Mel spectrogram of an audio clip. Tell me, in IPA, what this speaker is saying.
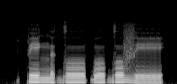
p e˧ ŋ ə˨ ɡ oː˧ ɓ o˧ ɡ o˦ v eː˨

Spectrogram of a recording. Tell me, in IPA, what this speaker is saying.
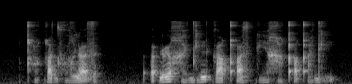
qʰ o̤ q o d x o̤ ʁ ɳ ʌ z | ʔ ʌ ʔ ɳ ʉ χ e̤ d i̤ n k ʌ qʼ o z k i̤ χ e̤ qʼ ʌ qʼ i̤ d i̤

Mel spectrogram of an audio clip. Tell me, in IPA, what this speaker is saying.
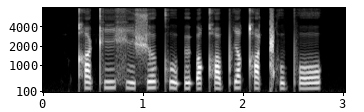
qʰ ɨ kʰ i x i ʃ ɵ kʰ u ʔ ʉ ʔ u qʰ u pʰ i qʰ ɵ ǁʰ u pʰ o

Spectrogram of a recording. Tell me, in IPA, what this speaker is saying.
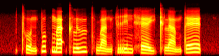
tʰ o˩˦ n p o˥˩ k̚ m a˥˩ ʔ kʰ l ɯː˥˩ kʰ w a˩˦ n k r i˧ n h ɛː˨˩ j kʰ l a˩˦ m t ɛː˥˩ k̚

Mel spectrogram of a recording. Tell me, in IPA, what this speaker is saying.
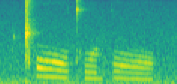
ǁʰ ɔː t̪ʰ oː ɳ k ɔː

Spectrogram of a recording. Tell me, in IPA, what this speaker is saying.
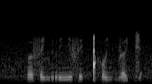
ʌ s a ʎ r ɘ ɲ ʌ s e ǃʰ ɔ ʎ d ɐ c

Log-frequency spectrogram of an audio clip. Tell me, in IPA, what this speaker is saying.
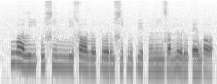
w ɔ l i ʔ u ɕ ĩ nː i ɬ ɔ ð o ɠ o ɾ u ɕ e ɠ u ɓ ɪ h ũ l ĩ z ɔ n ʊ ɾ u ʔ ɛ w ɔ

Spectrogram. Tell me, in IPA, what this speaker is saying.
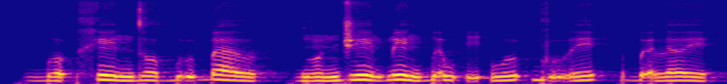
ɡ͡b o˩ ʔ x ẽ˥˩ n d o˧˩ ɓ ṵ˨˥ ɓ ɐ˥˩ ʊ̯ | ɡ õ˩ n d͡ʒ ẽ˥˩ ɓ ẽ˥˩ ɡ͡b ə̰˥˩ w ʔ ḭ˩ ʔ w u˨˥ ʔ ɡ ṵ˨˩˦ ɪ̯ | ɓ ə̰˧˩ l ə˧˩ ɪ̯

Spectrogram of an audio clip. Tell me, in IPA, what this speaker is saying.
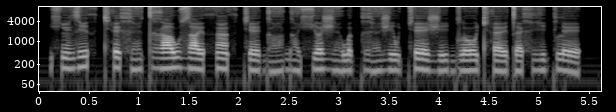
ç ĩ z i θ cʰ e x ɛ̤ t ɣ a w z a ɪ̯ θ æ̃ θ c e ɡ a̤ ɡ a̤ ç ə ʒ ɛ̤ w ə k ɣ ɛ̤ ʒ i w c e ʒ i ɡ l o cʰ ɛ ɪ̯ t ɛ x ɣ i k l e

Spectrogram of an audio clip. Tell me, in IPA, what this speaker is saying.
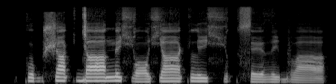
k ʊ˨ b ʃ a˦ k ɟ aː˦ n ɪ˦ ç ɔː˨ ç aː˦ k l i˦ ç ʊ˨ k s ɪː˨ ð i˨ b β a˨

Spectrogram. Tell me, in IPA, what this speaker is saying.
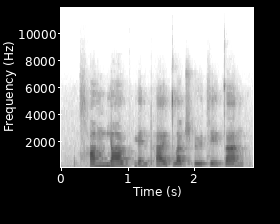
t͡sʰ ɑ˥ ŋ m j ɑ˥ ʊ̯ pʰ ɥ ɛ˧˥ n pʰ a̰˨˩ ɪ̯ t̪ w ä˥˩ ʈ͡ʂʰ ɻ̩˧˥ t͡s ḛ˨˩ ɪ̯ t̪ a˥˩ n

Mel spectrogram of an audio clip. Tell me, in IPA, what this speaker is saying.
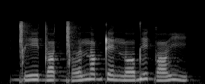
ɡ͡ǀ e d ɒ ɡ͡ǀ ʌ n ɒ ɡ ʈ ɛ n ɔ d̪ e ɡ ɒ ɣ i

